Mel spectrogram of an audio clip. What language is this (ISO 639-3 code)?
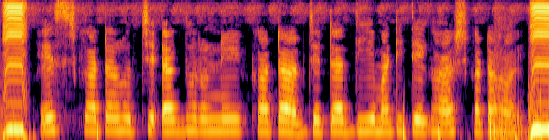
ben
